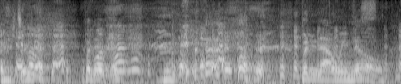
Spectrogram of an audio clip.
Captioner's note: all laughing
